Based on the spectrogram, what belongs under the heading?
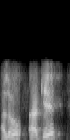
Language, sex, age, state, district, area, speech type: Bengali, male, 18-30, West Bengal, Darjeeling, urban, conversation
